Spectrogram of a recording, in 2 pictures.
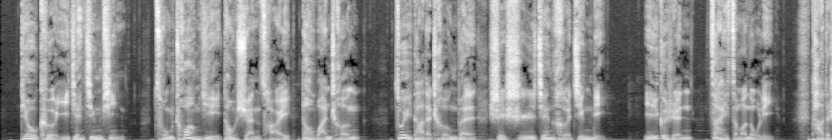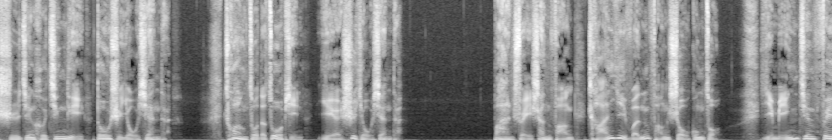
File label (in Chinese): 男-试音; 雕刻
